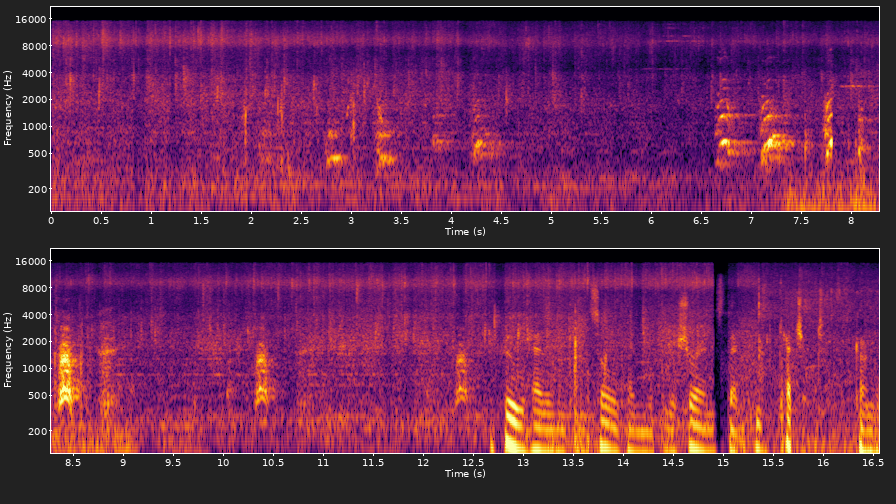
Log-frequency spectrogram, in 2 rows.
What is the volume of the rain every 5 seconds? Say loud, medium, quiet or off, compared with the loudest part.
loud, medium, loud, loud.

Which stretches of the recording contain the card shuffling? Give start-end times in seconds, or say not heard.
1.9-3.2, 7.3-9.2, 13.3-13.9.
